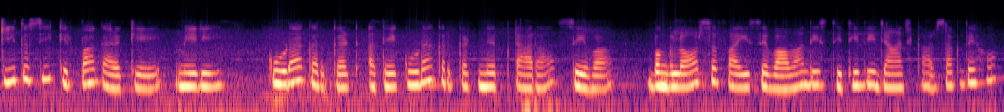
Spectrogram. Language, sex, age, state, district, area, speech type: Punjabi, female, 18-30, Punjab, Jalandhar, urban, read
